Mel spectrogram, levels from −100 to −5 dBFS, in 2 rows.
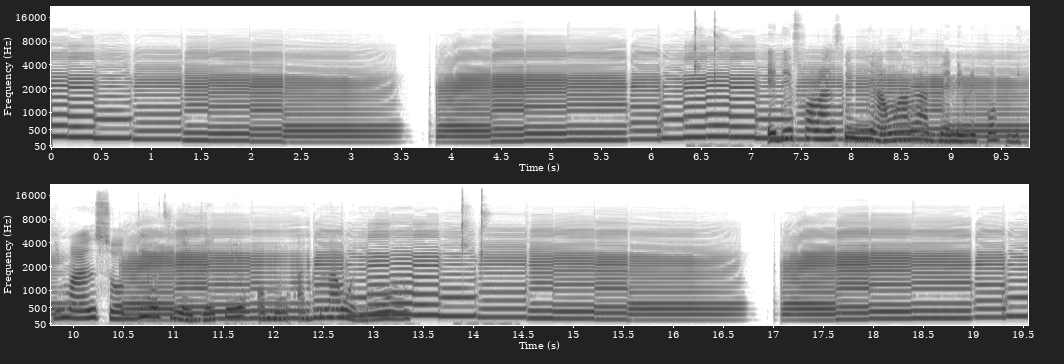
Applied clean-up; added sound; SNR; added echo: neural mask model RNNoise.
